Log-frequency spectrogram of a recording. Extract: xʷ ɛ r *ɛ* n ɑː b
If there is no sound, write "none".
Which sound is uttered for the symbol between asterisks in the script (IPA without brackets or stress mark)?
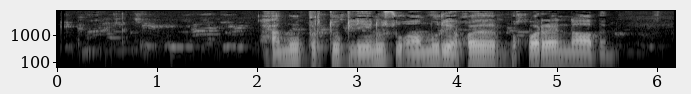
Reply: ɛ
